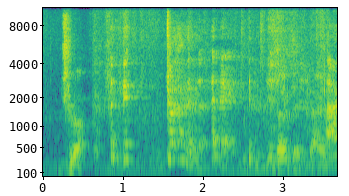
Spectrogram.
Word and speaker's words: Druch: And my amazing colleague, and I'm going to get the last name pronounced right, rhymes with Brook, Darya Druch.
